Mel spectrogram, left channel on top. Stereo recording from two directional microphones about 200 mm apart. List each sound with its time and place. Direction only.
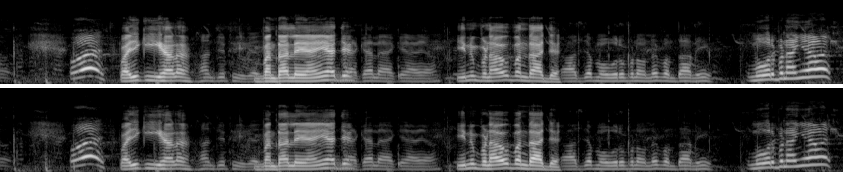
0.7 s a sound: 10° left (ahead or behind)
1.2 s speech: centre (ahead or behind)
2.0 s speech: 15° left (ahead or behind)
2.4 s speech: centre (ahead or behind)
3.6 s speech: 10° left (ahead or behind)
4.5 s speech: 15° right (ahead or behind)
5.6 s speech: 10° left (ahead or behind)
7.5 s speech: 25° left (ahead or behind)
